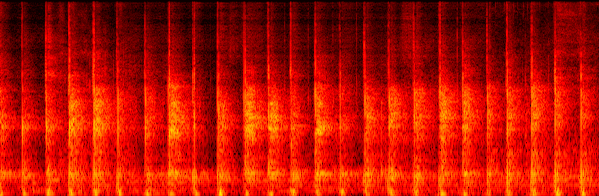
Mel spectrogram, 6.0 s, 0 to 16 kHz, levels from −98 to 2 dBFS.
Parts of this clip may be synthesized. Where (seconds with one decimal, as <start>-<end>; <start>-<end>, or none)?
0.0-0.6; 1.3-4.9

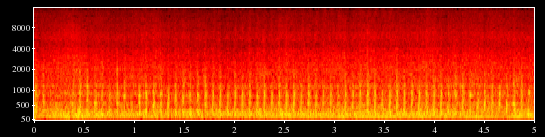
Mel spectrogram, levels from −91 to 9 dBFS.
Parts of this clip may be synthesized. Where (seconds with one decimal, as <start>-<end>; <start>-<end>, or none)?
0.0-1.7; 4.1-5.0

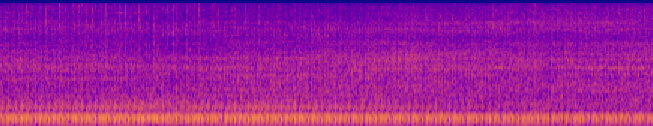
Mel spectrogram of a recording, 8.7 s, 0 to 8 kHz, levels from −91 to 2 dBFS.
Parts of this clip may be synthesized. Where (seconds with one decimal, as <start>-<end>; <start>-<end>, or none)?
1.9-2.5; 6.6-7.3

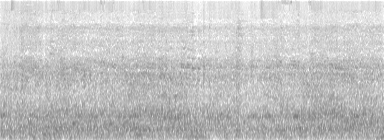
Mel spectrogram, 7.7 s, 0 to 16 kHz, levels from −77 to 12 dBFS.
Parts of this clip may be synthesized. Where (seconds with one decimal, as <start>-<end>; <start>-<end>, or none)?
none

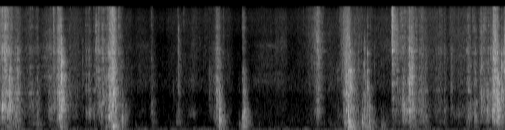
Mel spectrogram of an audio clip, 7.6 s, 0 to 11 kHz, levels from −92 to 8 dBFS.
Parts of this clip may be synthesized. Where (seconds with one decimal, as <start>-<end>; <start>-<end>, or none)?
none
